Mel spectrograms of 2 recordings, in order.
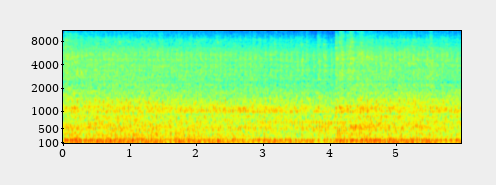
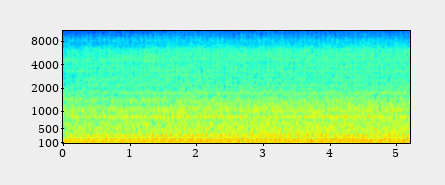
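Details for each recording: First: Small petrol engine with automatic choke, started cold at idle: steady low drone with slight unevenness, rough cold idle; owner suspects choke acting up or water in fuel after washing; carb never cleaned, cause unconfirmed. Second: Mower with Nikki carburettor, restarted after running poorly: steady, regular idle with constant pitch and no stumbling or misfires. It now runs fine; the owner suspects the earlier problem was water or moisture.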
